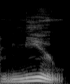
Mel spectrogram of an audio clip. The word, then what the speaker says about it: mu: second to articulate it for yourself that is pronounced mu it's the mean of a population what is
